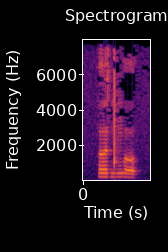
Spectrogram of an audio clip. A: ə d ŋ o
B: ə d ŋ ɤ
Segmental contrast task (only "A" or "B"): B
